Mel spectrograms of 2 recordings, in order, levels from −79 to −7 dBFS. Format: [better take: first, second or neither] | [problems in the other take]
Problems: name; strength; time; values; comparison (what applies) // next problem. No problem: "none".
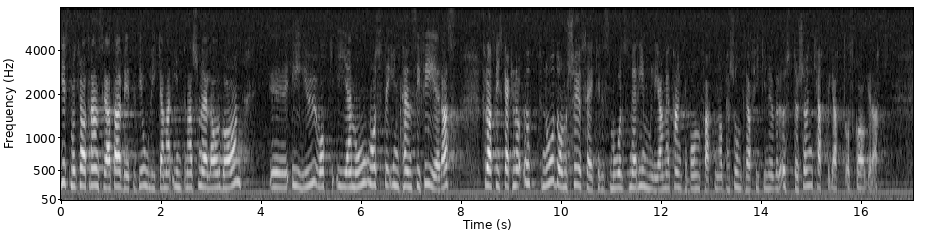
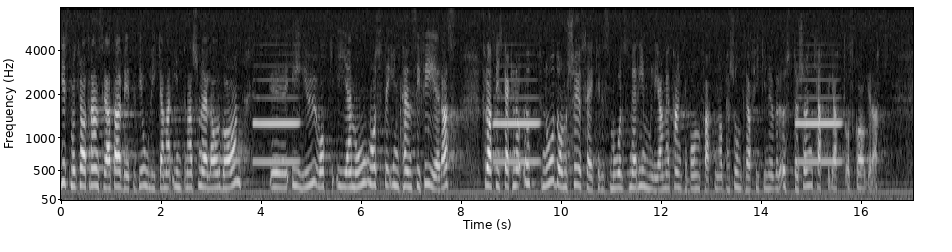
first | background sound (Wind instrument, woodwind instrument); 3 dB below the speech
